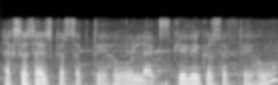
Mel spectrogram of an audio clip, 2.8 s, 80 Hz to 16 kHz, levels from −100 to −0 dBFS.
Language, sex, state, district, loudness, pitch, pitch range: Hindi, male, Himachal Pradesh, Shimla, -18 LUFS, 125 Hz, 125-135 Hz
